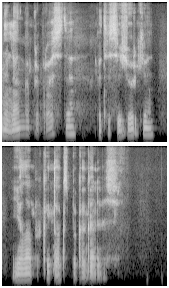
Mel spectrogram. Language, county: Lithuanian, Kaunas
